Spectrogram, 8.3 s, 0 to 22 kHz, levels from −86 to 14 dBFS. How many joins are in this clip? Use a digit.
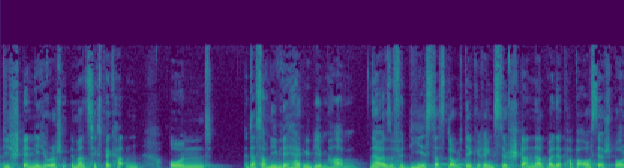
0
